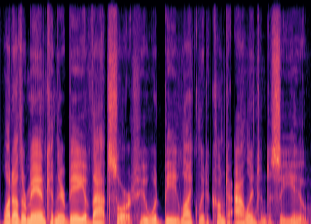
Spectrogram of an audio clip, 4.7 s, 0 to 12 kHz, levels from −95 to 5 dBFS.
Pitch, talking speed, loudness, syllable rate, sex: 105 Hz, 255 wpm, -19 LUFS, 5.8 syllables/s, male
